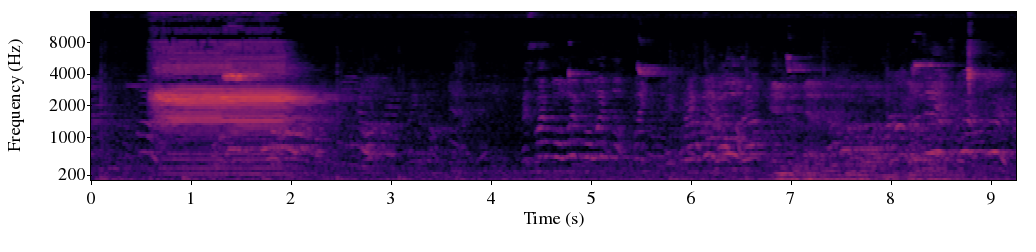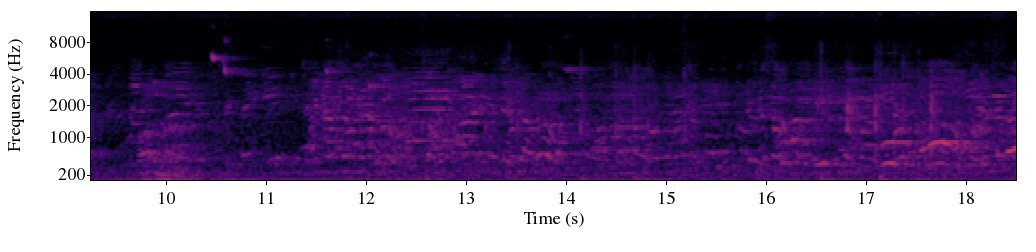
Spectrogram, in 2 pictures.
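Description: A crowd murmurs and calls out in a large echoing gym.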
